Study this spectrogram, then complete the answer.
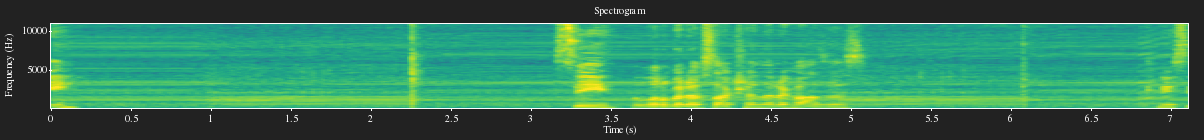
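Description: A small electric device hums steadily.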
